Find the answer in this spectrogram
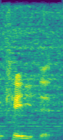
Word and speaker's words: katydid: actually crickets they're a sub family of the katydid which is apparently how you pronounce it not only was i wrong but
